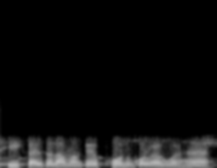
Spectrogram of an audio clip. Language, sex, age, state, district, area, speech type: Bengali, female, 18-30, West Bengal, Cooch Behar, urban, conversation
